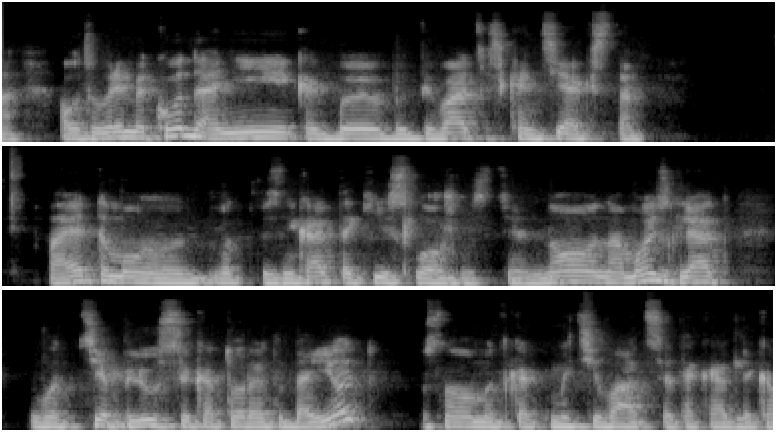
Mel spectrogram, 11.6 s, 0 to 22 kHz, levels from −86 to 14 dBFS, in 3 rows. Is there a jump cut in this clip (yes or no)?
no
